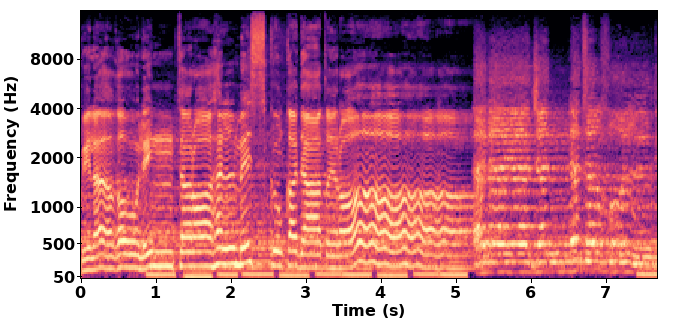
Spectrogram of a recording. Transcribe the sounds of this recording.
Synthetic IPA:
bɪlaːɣɑwlʔɪnt̪ɑɾˤɑːɦalmɪskʊqɑd̪ʕɑt̪ˤɨɾˤɑː | ʔanaːjaːd͡ʒanːaɣʊl

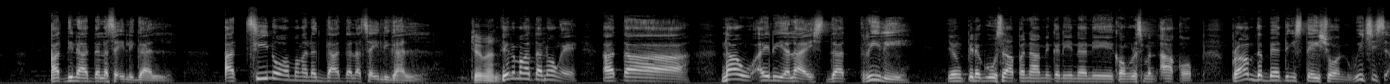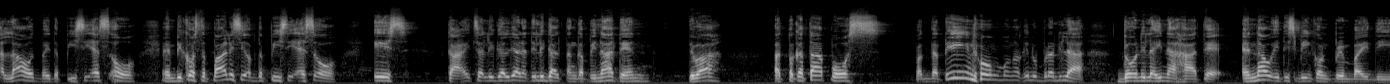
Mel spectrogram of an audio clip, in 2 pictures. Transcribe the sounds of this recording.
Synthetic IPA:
ʔɐt̪̚d̪ɪnaːd̪ɐlasɐʔɪlɪɡa̰l | ʔɐt̪̚siːno̞ʔɐŋmɐŋanɐɡ̚d̪aːd̪ɐlasɐʔɪlɪɡa̰l̰ | jʊnɐŋmɐŋat̪ɐno̞ŋɛ | ʔɐt̪ɐ | nawɐjɹiɐlajsd̪ɐt̪̚ɹili | jʊŋpɪnɐɡuːʔʊsaːpɐnːaːmɪnkɐniːnɐnikoŋɡɾɛsmɐnʔa̰ːkop̚ːɹɔmd̪ɐbɛt̪ɪŋst̪ejʃonwɪt͡ʃɪsɐlawd̪̚bɐjd̪ɐpisiʔɛsʔoʔɛnbɪkɔsd̪ɐpalɪsiovd̪ɐpisiʔɛsʔo | ʔɪs | kaːhɪt̪sɐlɪɡaljanɐt̪ɪlɛɡalt̪ɐŋɡapɪnːaːt̪ɛn | d̪̥ɪba | ʔɐt̪̚pɐɡkɐt̪aːpo̞s | pɐɡ̚d̪ɐt̪ɪŋnʊŋmɐŋakɪnʊbɾɐnɪlad̪oʔnːɪlahɪnaːɦaːt̪ɛʔɛ̃nd̪ːawɪt̪ɪsbiːɪ̃ŋkonpɛɹmbajd̪i

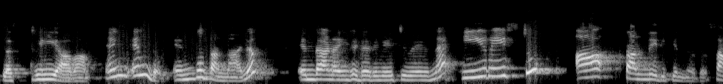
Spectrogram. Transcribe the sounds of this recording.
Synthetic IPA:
pɭɐst̪riːaːʋa̰ːmeend̪ume̞nd̪ut̪ɐnːaːlum | e̞nd̪aːɳɐðindeɽeɾiʋeːtːɨʋɐɾunːɐiːreːstɨaːt̪ɐnːiɾikʲːunːɐðɨsɐ

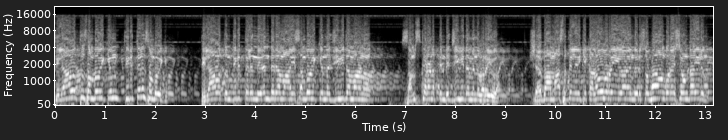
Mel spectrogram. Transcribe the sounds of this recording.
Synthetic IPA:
t̪ilaːʋɐt̪ːɨsɐmbʱɐʋikʲːumt̪iɾut̪ːɐlumsɐmbʱɐʋikʲːum | t̪ilaːʋɐt̪ːumt̪iɾut̪ːɐlumniɾɐnd̪ʱɐɾɐmaːjisɐmbʱɐʋikʲːunːɐd͡ʑiːʋiðɐmaːɳɨ | sɐmskʰɐɾɐɳɐt̪ːinɖe̞d͡ʑiːʋiðɐme̞nːɨpɐrɐjuɣɐ | ʂeːbaːmaːsɐt̪ːile̞nikʲːɨkɐɭɐʋɨpɐrɐjuɣɐe̞nːo̞ɾuswɐbʱaːʋɐŋkure̞ːɕɐmuɳɖaːjiɾunːu

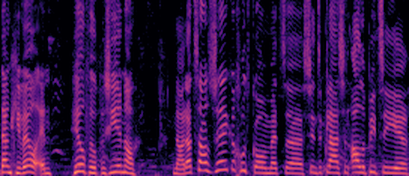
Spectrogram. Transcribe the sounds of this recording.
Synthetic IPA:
dɑŋkʰjəʋɛlˠɛ̰nhɪːlˠvɪːlˠpləziərnɔx | nowdɔtsɔlˠzeːkərxutkoːənmɛtsɪntəklaːsənɔləpitsəiər

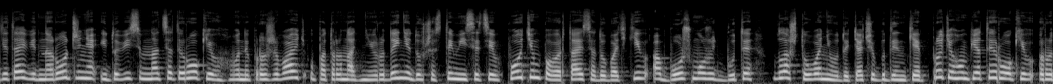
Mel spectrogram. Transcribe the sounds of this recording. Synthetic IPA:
dʲit̪ɛjʋʲid̪nɐɾɔd͡ʒe̞nʲːɐʔid̪ɔʋʲisʲimnɑt͡sʲːɐt̪ɪɾɔkʲiwʋɔnɪpɾɔʒɪʋɑjʊtʲupɐt̪ɾɔnɑt̪̬ʲnʲijɾɔd̪ɪnʲid̪ɔʃɔsʲt̪ɪmʲisʲɐt͡sʲiwpɔtʲimpɔʋert̪ɑjet͡sʲːɐd̪ɔbɐtʲkʲiwɐbɔʒmɔʒʊtʲbut̪ɪ | ʋlˠɐʃt̪ɔʋɐnʲiud̪ɪtʲːat͡ʃibʊd̪ɪnkɪpɾɔtʲɐɦɔmpʲjɐt̪ɪɾɔkʲiwrɔ

